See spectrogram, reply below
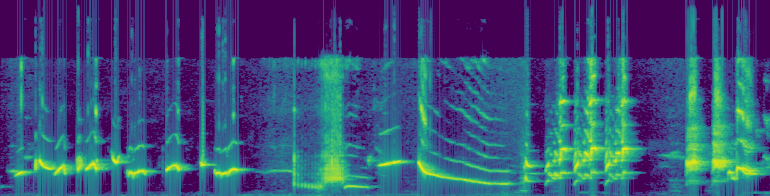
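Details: Asian pied starling singing a showy varied song meant to prompt other starlings to sing; chattering whistled notes, then a harsh raspy squawk, a long clear whistle sliding downward, and dense twittering chatter.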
